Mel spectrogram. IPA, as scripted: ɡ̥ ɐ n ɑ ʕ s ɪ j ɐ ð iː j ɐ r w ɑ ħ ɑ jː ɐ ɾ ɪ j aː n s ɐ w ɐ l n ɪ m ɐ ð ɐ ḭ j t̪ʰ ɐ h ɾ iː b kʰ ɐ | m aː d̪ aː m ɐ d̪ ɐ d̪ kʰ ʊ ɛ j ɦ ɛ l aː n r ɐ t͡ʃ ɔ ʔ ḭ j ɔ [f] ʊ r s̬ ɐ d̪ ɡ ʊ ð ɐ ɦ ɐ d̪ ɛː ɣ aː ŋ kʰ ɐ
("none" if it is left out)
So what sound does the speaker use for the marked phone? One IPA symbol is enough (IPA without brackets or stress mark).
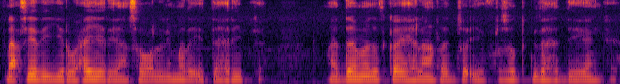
f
